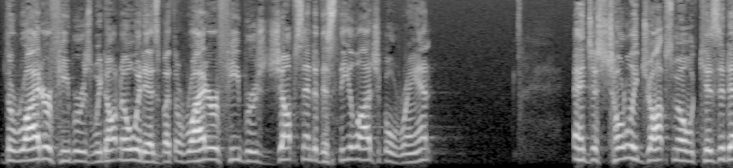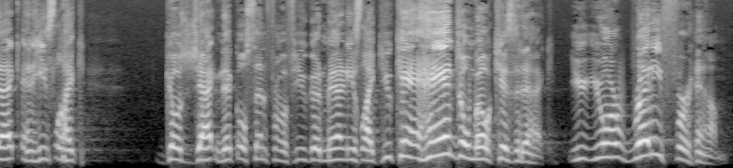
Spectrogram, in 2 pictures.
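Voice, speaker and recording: A man's voice: high-pitched, steady tone, a little fast. A man with a West Texas accent and twang, preaching a sermon in a conversational way.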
